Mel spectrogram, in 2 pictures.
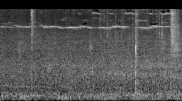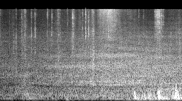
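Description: A motor vehicle approaching, its noise growing steadily louder, with a few low thumps near the end.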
